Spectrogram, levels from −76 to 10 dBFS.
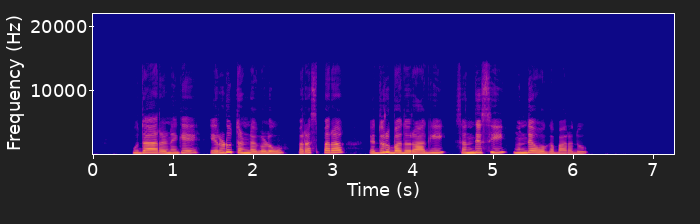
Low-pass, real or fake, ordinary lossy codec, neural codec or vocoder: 14.4 kHz; real; none; none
